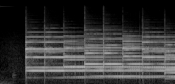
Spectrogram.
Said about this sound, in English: On this Easter Sunday morning, bells are ringing for our Seth Doane.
